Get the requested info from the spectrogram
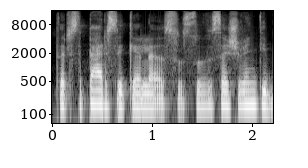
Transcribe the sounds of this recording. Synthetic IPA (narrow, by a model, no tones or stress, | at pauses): t̪ɐɾʲsʲɪpʲɛɾʲsʲɪkʲɛlʲɛ̰sʊ̰sʊʋʲɪsɐʃʲʋʲɛnʲt̪ʲiːbʲ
